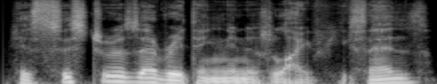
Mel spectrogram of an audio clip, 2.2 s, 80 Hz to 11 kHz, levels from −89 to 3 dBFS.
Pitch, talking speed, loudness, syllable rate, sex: 100 Hz, 245 wpm, -18 LUFS, 6.3 syllables/s, male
